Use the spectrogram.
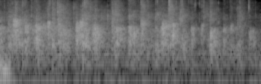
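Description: An audience applauds steadily, a dense wash of many overlapping claps that holds at a fairly even loudness throughout with no voices on top.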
